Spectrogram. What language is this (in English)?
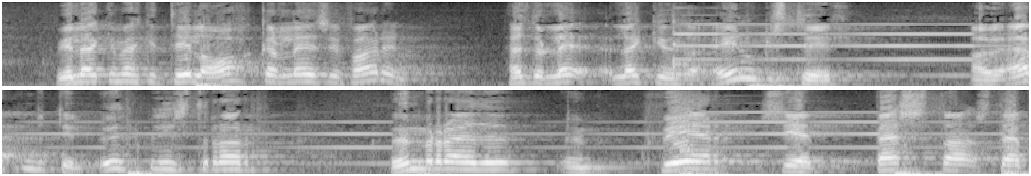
Icelandic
